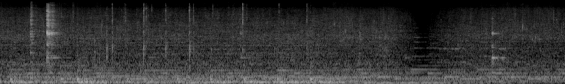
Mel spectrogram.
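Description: Green chili, garlic and ginger paste fries in a pan for aloo gosht, with a steady low sizzle and a few light utensil clinks, continuous and close with no talk.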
